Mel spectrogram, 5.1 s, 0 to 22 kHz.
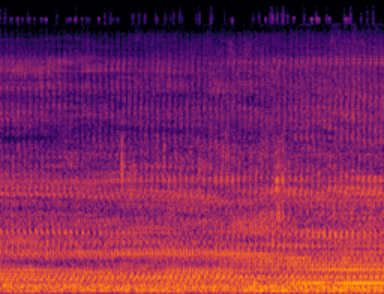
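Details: Suzuki 2.5 HP outboard on an Andrews 21, lowered into the water at the dock, idling after start-up: steady, even idle with no knocks or misses; healthy normal idle.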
